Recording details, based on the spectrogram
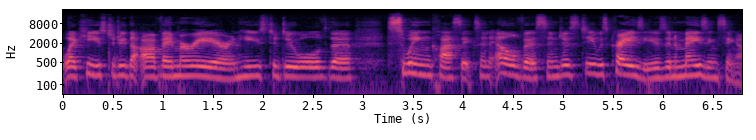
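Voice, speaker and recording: A woman with an Australian accent, medium pitch and fairly even intonation. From Australia, Gold Coast. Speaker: rock singer-songwriter. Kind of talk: interview conversation.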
